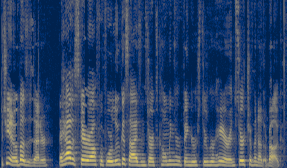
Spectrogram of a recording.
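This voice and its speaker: A woman narrating a scripted story in a brisk storytelling style. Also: fairly high pitch.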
